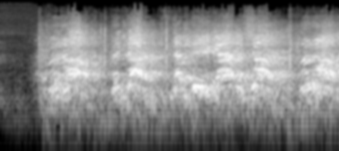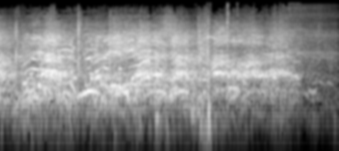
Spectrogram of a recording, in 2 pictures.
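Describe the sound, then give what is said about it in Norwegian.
A large crowd of supporters cheers and chants in loud, rhythmic unison in the opera house in Damascus, Syria, at a speech by President Bashar al-Assad, voices swelling together for several seconds without a break before fading out at the end. “Ja, til jubel fra sine tilhengere som var samlet i operahuset i Damaskus i går”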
